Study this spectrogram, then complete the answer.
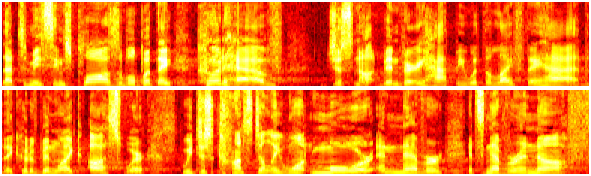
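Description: The voice moves at a moderate pace. Its pitch varies in an ordinary way. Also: man, high pitch for a man. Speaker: lead pastor. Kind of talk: sermon. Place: church. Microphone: headset.

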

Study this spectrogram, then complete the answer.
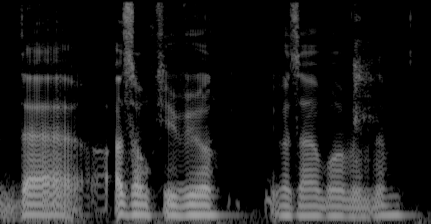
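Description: A man's voice sits at a fairly low pitch with a dark, mellow tone. He speaks at a fairly slow pace with fairly even intonation. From Hungary, Debrecen. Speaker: sports journalist. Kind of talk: interview.

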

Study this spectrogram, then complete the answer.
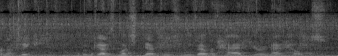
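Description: A man talking at a very fast pace, music in the background. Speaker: head football coach. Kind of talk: press interview answer. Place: street.

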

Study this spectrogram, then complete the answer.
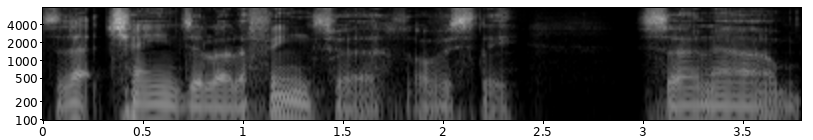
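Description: Against a quiet background, a man speaks at a moderate pace with a very deep, low pitch and ordinary pitch variation, the sound dry with no echo. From England. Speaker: former professional footballer. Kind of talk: podcast interview, personal life story. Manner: animated storyteller. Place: home room. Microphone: handheld.

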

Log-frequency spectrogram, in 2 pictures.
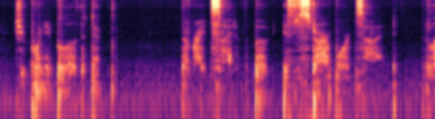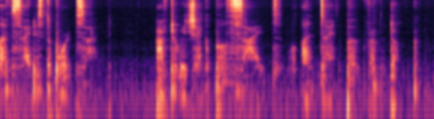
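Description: A whisper at a fairly slow pace. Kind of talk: children's book read-aloud. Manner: whispered.

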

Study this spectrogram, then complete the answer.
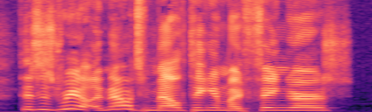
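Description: Against a quiet background, a man projects a raised voice with a bright, sharp tone in a dry sound with no echo. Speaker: live streamer. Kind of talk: casual live stream chat. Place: studio. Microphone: studio mic.

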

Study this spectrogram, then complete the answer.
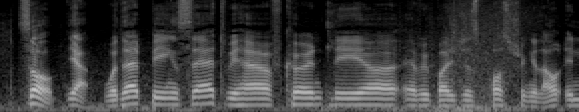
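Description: Here is a man with an unremarkable speaking voice. His pitch is fairly high and his pace fairly quick. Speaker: esports commentator and streamer. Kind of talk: live commentary. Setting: live stream. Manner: casual, self-deprecating, chatty.

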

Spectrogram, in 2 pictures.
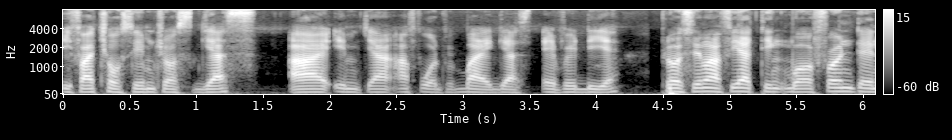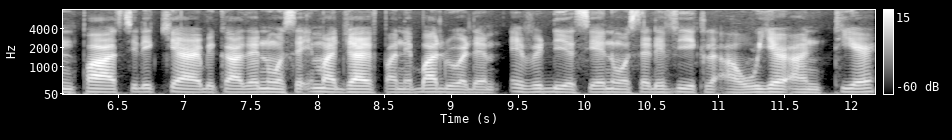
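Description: In a Jamaican accent, a man with a fairly low pitch and a bright, sharp tone speaks at a fairly quick pace with hardly any pauses, in a dry, close sound with no echo on a very clean recording with a silent background. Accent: Jamaican, Patois-inflected. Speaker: vlogger, news commentator. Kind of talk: opinion vlog monologue. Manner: animated.

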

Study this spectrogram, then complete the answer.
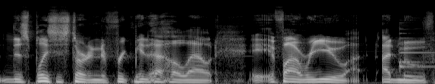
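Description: The put-on character voice is gruff with a calm tone. It moves at a moderate pace. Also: man, medium pitch for a man. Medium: read story. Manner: gruff, laconic, calm, sarcastic; dry, offhand, with a sly insinuating edge.

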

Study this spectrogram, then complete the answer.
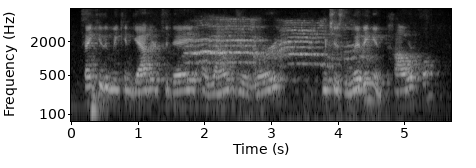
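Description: Fairly slow male speech with noticeable noise behind it. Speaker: event host leading prayer. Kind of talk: prayer. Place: church. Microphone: camera far.

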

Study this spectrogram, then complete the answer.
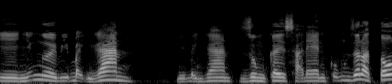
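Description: At a moderate pace, a man with a fairly high pitch speaks in a bright, sharp tone with ordinary pitch variation.

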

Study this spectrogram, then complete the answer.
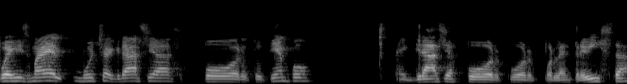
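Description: Against a quiet background, a man talks with ordinary pitch variation. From Honduras (Tegucigalpa); Honduras. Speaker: podcast host; interview host. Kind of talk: interview. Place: home room. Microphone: video call.

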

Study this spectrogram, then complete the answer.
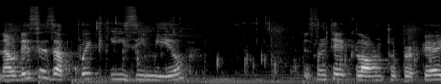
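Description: The speaker goes at a moderate pace with ordinary pitch variation while faint music plays in the background. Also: woman. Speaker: home cook vlogger. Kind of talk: tutorial. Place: kitchen. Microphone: phone near.

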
